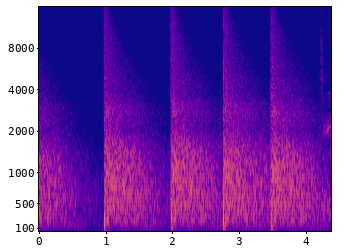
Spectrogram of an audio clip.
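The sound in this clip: Gunshots fired at a thrown plate: four sharp, loud cracks about a second apart, each followed by a long decaying tail, with no talk in between.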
